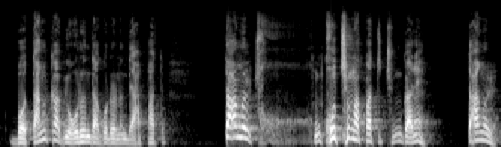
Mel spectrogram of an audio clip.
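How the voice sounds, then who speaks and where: A male pastor delivers a revival sermon, his somewhat high voice climbing and falling in wide, lively swings. He drops to near whispers for quiet moments and then surges back up with feeling. The sound comes from inside a church sanctuary. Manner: swings between hushed quoted dialogue and rising emotional preaching.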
